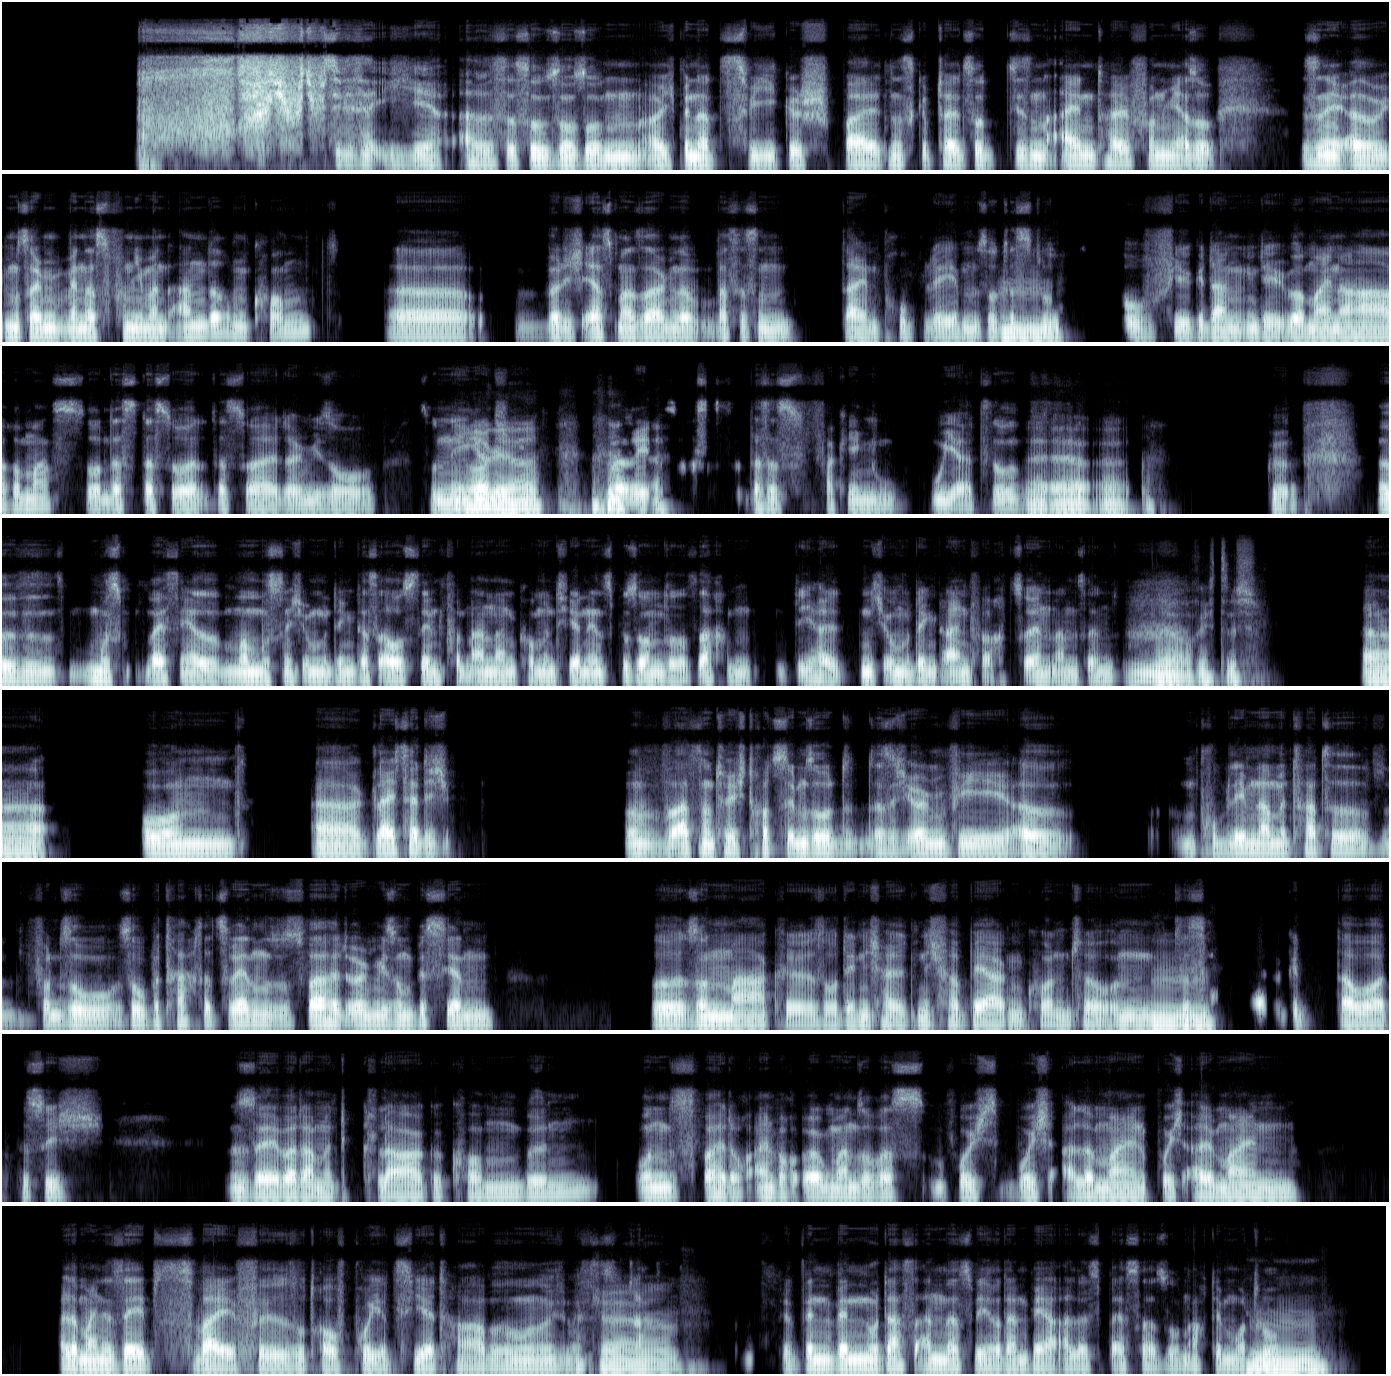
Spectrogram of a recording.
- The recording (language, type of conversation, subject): German, podcast, Was war dein mutigster Stilwechsel und warum?
- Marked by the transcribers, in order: blowing; other noise; unintelligible speech; chuckle; in English: "fucking weird"; unintelligible speech; unintelligible speech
